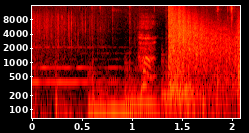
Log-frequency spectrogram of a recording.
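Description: Gunfire from a gun in the game Castlevania: Legacy of Darkness, a burst of loud shots and booms starting partway through, following a tonal musical hum, with no talk.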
